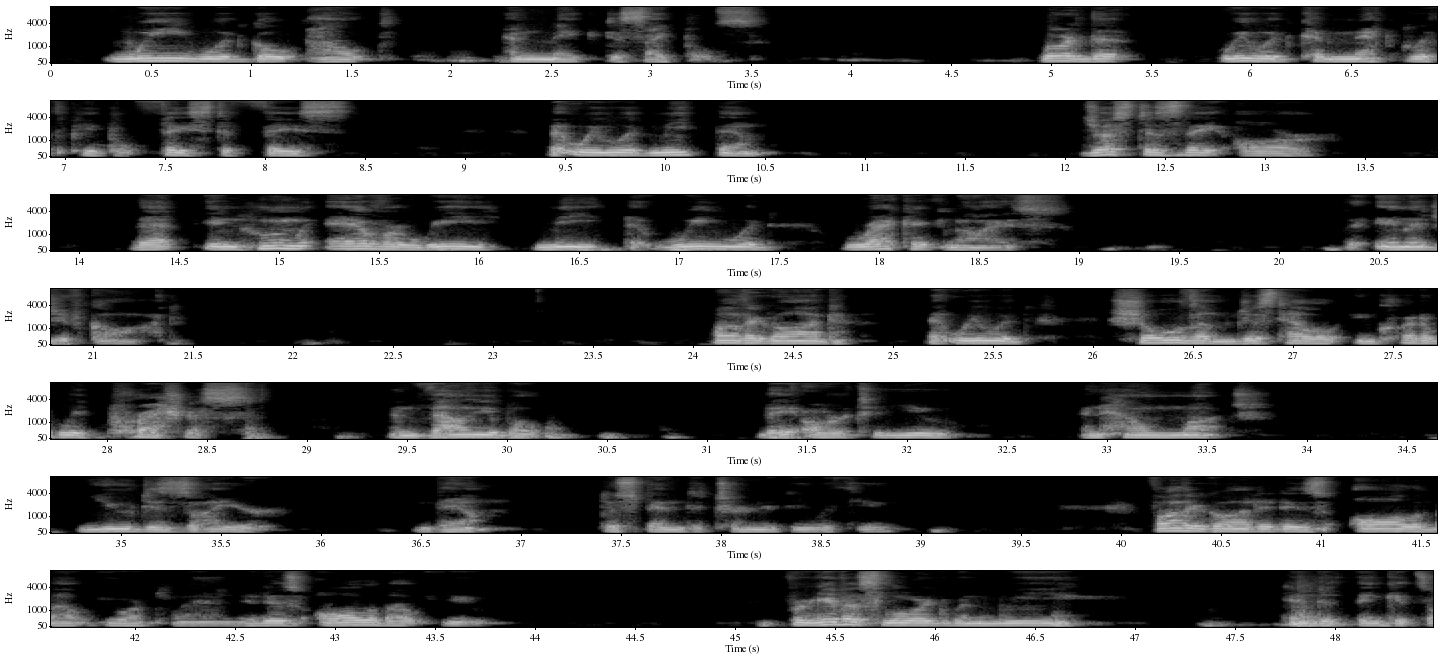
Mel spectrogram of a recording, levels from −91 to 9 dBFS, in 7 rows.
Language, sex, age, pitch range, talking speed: English, male, 50-69, 115-135 Hz, 110 wpm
